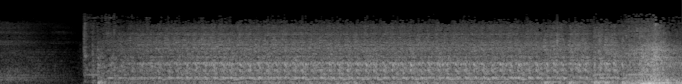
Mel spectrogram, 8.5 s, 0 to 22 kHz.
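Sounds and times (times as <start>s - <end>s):
old bus engine cranking and idling with rattle: 1.0s - 8.5s.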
